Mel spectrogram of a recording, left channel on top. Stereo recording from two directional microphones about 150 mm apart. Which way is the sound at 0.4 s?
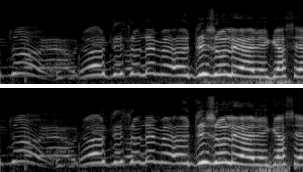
45° left (ahead or behind).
